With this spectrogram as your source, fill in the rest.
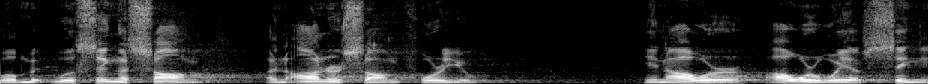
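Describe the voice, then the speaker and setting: Audible room echo surrounds a man's dark, mellow voice at medium pitch. He talks at a very slow pace with long, frequent pauses. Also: ordinary pitch variation. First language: Blackfoot. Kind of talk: ceremony speech. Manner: halting, many fillers.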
